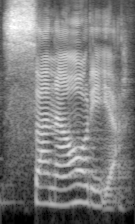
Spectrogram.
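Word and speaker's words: zanahoria: in the middle of the world like in sanaoria carrot almoada pillow albaca basil always silent and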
